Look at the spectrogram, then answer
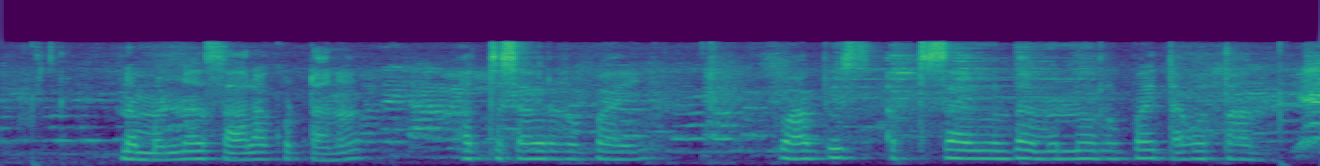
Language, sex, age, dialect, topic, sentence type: Kannada, male, 18-24, Northeastern, banking, statement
